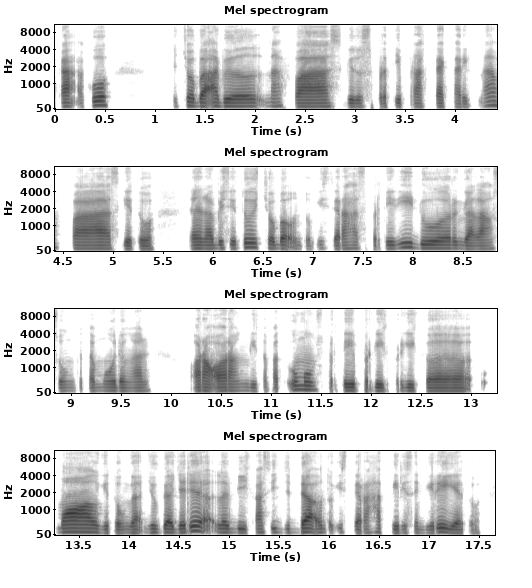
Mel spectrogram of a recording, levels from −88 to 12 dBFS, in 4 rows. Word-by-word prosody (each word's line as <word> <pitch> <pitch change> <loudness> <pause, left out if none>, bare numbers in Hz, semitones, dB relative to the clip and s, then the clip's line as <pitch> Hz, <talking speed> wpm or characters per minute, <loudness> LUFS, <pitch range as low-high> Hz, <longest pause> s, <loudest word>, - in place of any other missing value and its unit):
Kak, 135 0 +2
aku 165 +3 +3 0.7
coba 140 -1 +4
ambil 135 -1 +2
nafas 125 -2 +1
gitu, 125 -1 -2
seperti 120 +1 -9
praktek 120 0 -5
tarik 115 -2 -9
nafas 120 -7 0
gitu, 110 -2 -2 0.4
dan 125 0 +1
habis 130 +2 -3
itu 165 +6 +1 0.2
coba 130 0 +1
untuk 115 -2 -13
istirahat 125 -1 -7
seperti 130 0 -6
tidur, 135 -5 +2
nggak 115 -2 0
langsung 115 0 -5
ketemu 120 +1 -7 0.2
dengan 115 +1 -6 0.5
orang-orang 120 0 +2
di 115 - -7
tempat 115 0 -10
umum 155 -1 +2
seperti 125 -4 -1
pergi-pergi 120 -1 -3
ke 110 0 +1 0.6
mal 140 -1 +8
gitu, 120 -1 -3
nggak 120 +1 -2
juga. 130 +1 +2
Jadi 180 +8 +3
lebih 130 -1 0
kasih 130 +1 -6
jeda 130 +2 +5
untuk 135 - -10
istirahat 120 -2 -6
diri 120 0 -4
sendiri 120 +2 0
gitu. 115 0 -7
125 Hz, 145 wpm, -24 LUFS, 120-135 Hz, 0.7 s, mal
